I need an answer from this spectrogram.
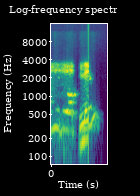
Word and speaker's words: European: Means it is starting, no doubt, it is starting with E, but it is giving the sound of J. So European.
